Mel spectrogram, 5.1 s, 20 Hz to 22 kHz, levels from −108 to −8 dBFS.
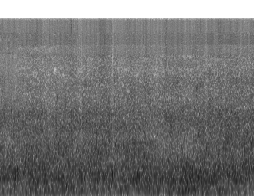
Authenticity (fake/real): real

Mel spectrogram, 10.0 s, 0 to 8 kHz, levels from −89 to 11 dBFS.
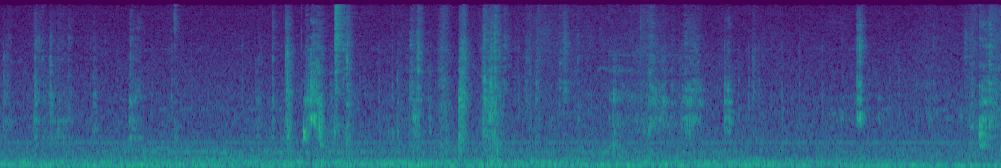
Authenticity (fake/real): real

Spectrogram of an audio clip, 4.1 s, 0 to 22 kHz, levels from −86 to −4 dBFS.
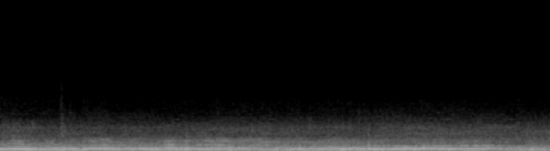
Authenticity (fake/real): fake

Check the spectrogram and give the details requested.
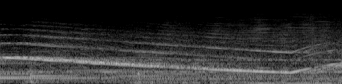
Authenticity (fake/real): real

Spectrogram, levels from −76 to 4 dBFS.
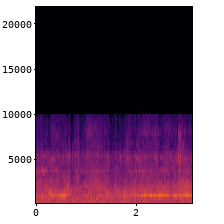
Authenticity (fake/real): fake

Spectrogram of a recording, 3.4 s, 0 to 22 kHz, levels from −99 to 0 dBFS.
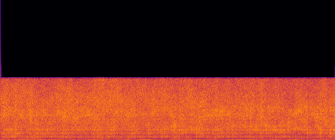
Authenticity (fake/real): fake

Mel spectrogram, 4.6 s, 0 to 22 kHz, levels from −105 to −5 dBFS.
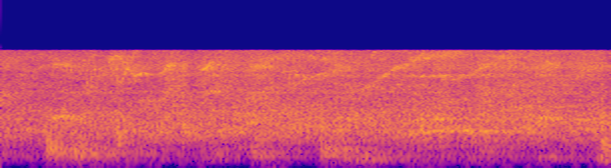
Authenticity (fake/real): real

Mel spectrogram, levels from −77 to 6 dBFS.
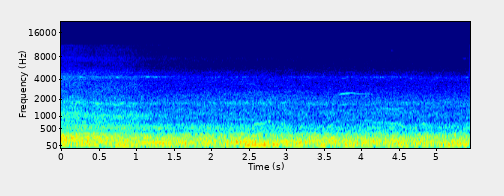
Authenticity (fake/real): real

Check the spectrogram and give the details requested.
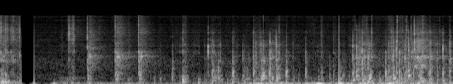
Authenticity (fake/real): fake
